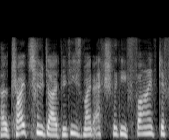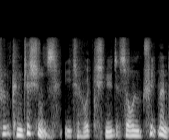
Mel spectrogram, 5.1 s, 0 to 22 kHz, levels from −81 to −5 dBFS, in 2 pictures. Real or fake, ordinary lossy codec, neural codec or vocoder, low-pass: fake; AAC, 32 kbps; codec, 16 kHz, 1 kbps, FunCodec, trained on Chinese and English, 50 frames a second; 7.2 kHz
